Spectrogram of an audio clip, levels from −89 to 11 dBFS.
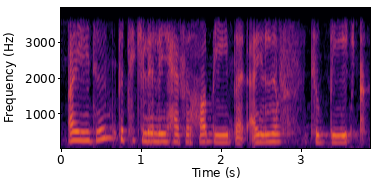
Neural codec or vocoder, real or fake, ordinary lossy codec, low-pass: codec, 16 kHz, 4 kbps, FreqCodec, larger model; fake; none; 3.6 kHz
